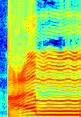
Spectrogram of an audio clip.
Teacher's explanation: মিমের উপরে তাসদিদ আছে এই কারণে এ আইন তাসদিদওয়ালা মিমের সাথে নাকের বাঁশি থেকে গুন্নাহ করে পড়বো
